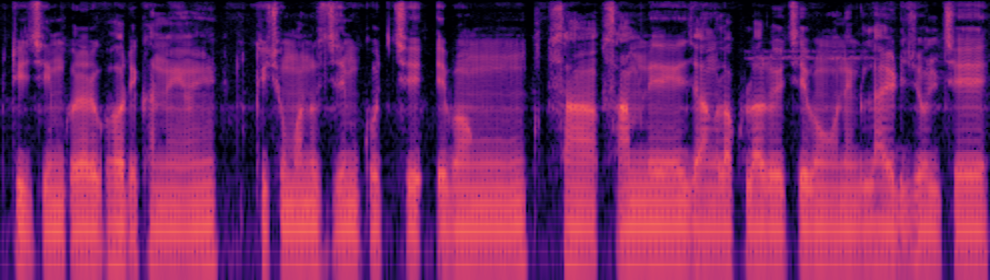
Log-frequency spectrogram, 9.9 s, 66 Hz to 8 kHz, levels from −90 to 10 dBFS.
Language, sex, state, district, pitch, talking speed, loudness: Bengali, male, West Bengal, Paschim Medinipur, 80 Hz, 110 wpm, -27 LUFS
